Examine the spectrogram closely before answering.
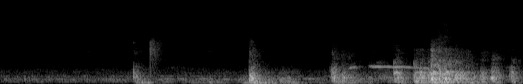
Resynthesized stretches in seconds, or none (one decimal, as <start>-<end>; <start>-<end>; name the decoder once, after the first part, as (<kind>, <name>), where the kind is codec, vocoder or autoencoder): none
